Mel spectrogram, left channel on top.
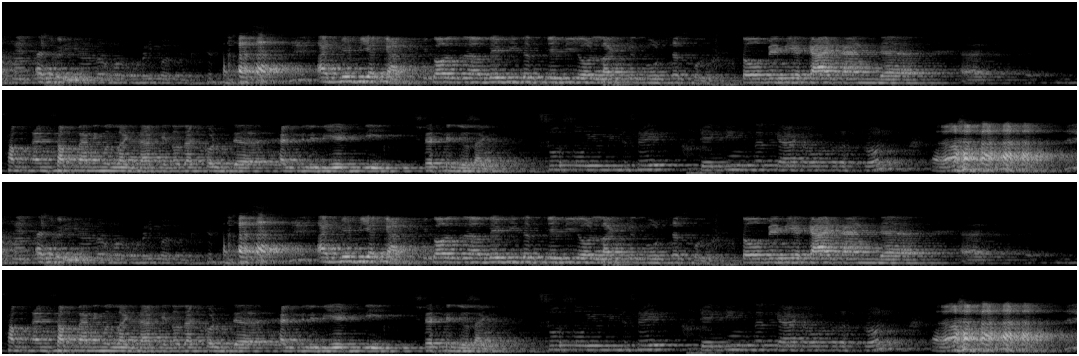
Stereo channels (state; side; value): identical; both; correlation 1.00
